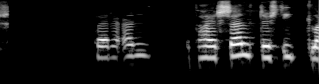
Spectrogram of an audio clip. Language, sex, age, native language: Icelandic, male, 8, Icelandic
